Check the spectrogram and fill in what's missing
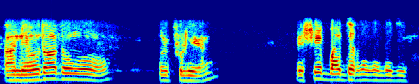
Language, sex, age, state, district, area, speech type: Bodo, male, 45-60, Assam, Udalguri, rural, conversation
